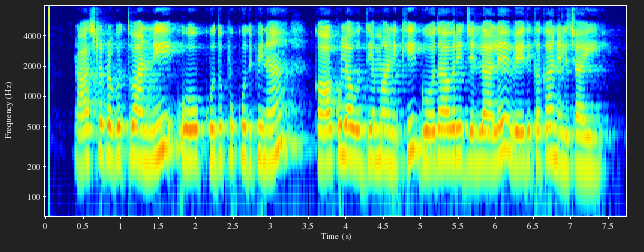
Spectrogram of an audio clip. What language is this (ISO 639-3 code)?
tel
